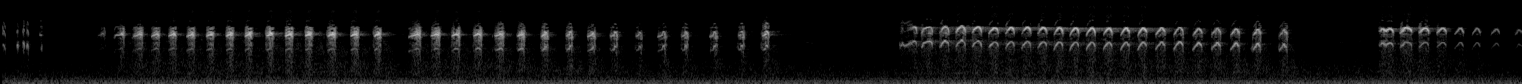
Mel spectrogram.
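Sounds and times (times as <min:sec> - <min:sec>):
kestrel calling: 0:00.0 - 0:15.2.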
